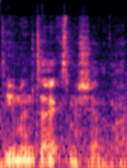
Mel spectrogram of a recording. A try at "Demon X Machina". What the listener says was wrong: And you just pronounced Machina weird. Like you really emphasized the Machina.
